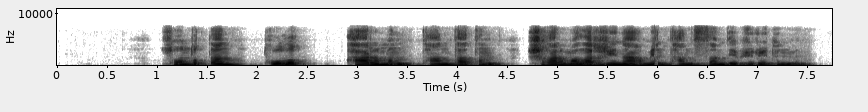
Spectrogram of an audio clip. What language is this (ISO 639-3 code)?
kaz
